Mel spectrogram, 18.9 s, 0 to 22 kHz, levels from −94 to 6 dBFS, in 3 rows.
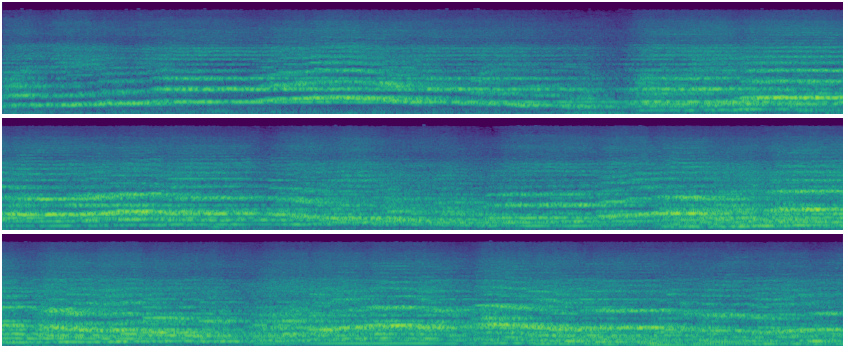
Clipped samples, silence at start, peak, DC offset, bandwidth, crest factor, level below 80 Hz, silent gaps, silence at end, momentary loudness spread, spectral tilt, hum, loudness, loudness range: under 0.1%; 0 s; -4 dBFS; under 0.1%; 16.5 kHz; 16 dB; -46 dBFS; none; 0 s; 8 LU; -4.5 dB/octave; none; -20 LUFS; 5 LU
